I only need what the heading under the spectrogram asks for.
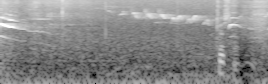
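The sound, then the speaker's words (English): Thin, high mewing calls of buzzards flying overhead in the countryside drift down, a falling cry at the start and a longer wavering one after, over a steady low rumble of wind. “That sounds like buzzards, doesn't it?”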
